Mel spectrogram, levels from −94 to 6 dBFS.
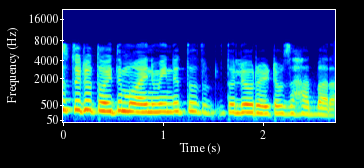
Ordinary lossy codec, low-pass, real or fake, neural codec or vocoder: none; 7.2 kHz; real; none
